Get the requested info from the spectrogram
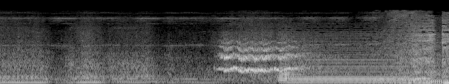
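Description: Semi-truck sound effects in a channel intro, mixed with music: a low steady engine rumble, then about two seconds in a sudden hiss and a steady deep pitched blast, like a truck's air horn.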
